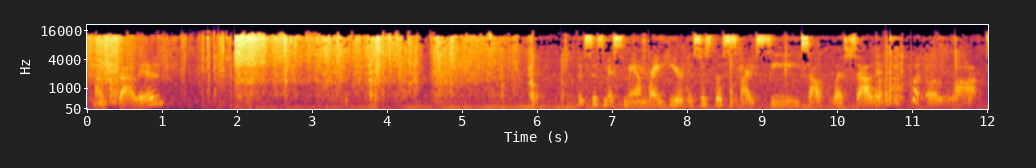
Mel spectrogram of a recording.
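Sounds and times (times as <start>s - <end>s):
plastic bag crinkling: 0.0s - 5.6s
plastic container pulled out: 0.4s - 4.4s.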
